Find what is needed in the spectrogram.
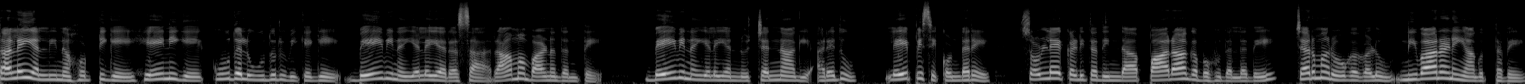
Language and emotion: Kannada, neutral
